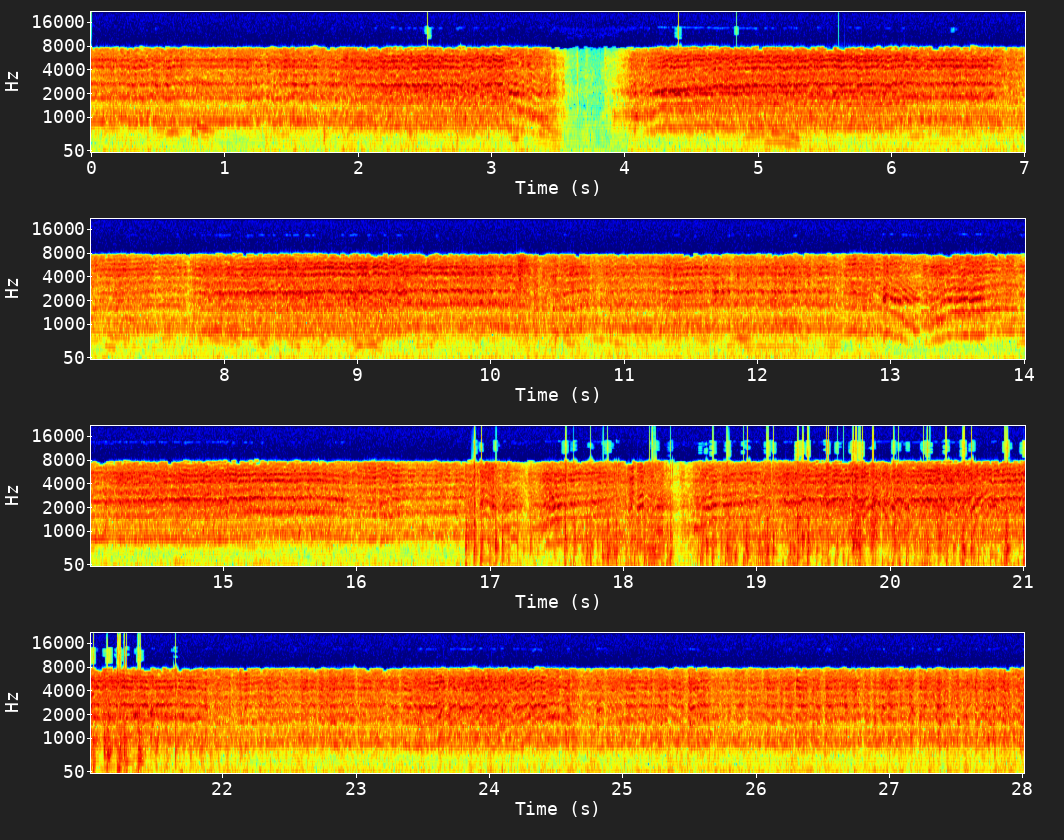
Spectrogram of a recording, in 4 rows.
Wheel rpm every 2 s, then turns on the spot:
230, 150, 170, 220, 220, 230, 190, 210, 170, 160, 220, 230, 230, 230.
none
